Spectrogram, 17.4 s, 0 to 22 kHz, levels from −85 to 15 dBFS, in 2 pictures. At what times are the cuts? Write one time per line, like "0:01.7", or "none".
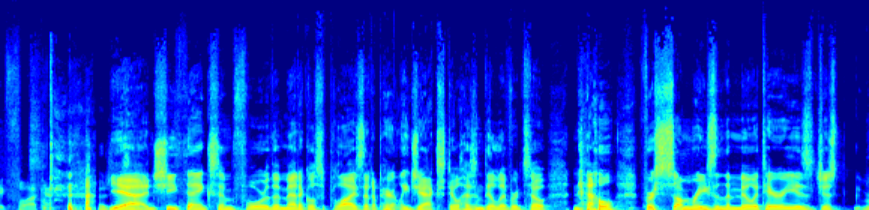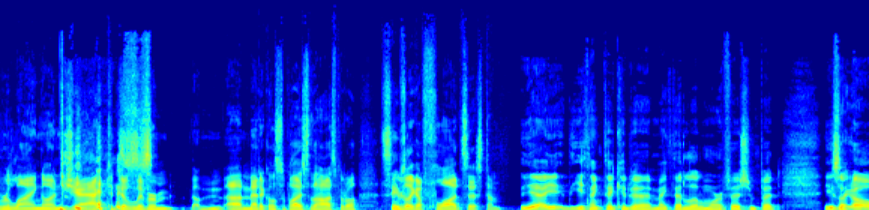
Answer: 0:01.0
